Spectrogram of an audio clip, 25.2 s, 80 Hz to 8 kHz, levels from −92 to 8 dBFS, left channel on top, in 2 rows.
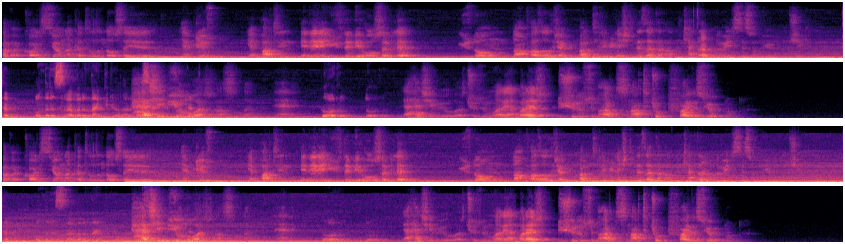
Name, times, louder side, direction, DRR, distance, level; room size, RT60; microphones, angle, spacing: voice 1, 0.0-2.3 2.7-3.2 3.6-6.1 6.8-11.5 11.8-12.2 14.5-16.3 16.7-17.0 18.6-23.5, equal, 20° right, -1 dB, 1.2 m, -28 dB
sound 1, 1.8-19.0, right 5 dB, 65° right, 0.3 m, -23 dB
voice 2, 10.4-10.7 12.6-15.5 17.4-18.5, left 5 dB, 75° left, 7 dB, 0.6 m, -30 dB
5.7 x 5.4 x 3.1 m, 0.76 s
head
